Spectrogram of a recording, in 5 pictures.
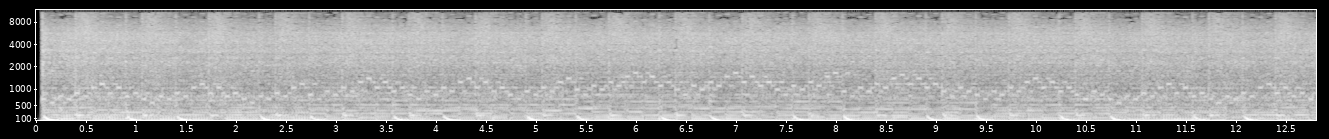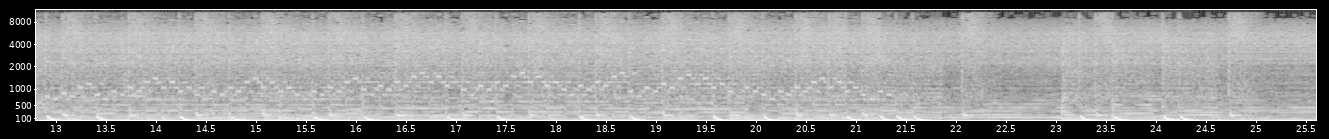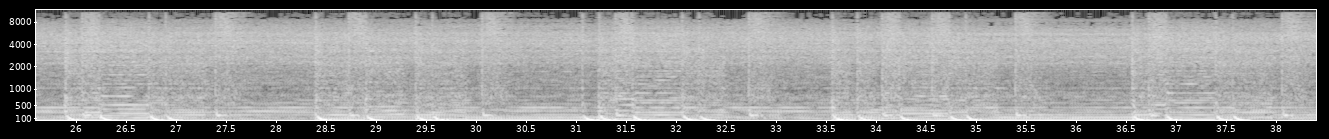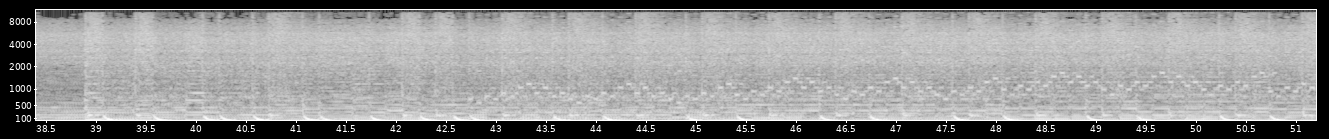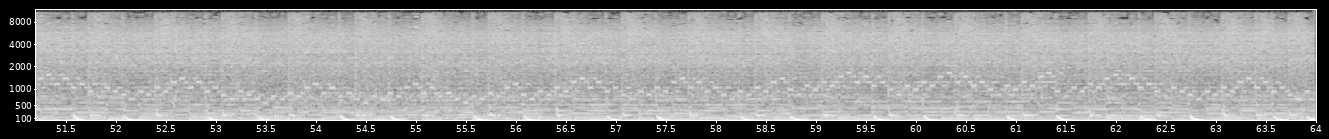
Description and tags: Heavy synth metal. Got the tone by layering 18 guitar patches, as well as 3 basses.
